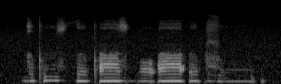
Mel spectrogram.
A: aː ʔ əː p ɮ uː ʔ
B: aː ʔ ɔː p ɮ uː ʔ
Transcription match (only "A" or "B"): A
